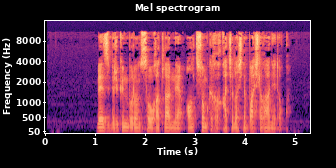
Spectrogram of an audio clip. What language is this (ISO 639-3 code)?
uig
